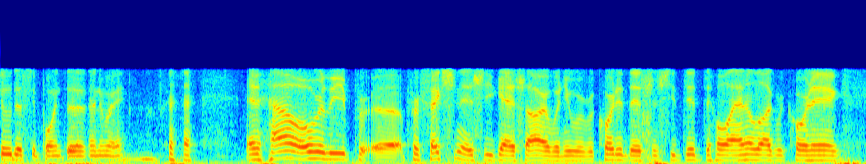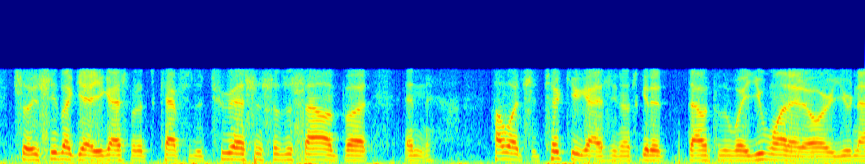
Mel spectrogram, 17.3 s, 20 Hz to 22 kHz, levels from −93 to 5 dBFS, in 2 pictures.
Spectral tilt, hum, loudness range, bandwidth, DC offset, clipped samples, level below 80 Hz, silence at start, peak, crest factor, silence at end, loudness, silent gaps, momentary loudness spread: -10 dB/octave; none; 3 LU; 4 kHz; under 0.1%; under 0.1%; -38 dBFS; 0 s; -4 dBFS; 14 dB; 0 s; -19 LUFS; none; 10 LU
